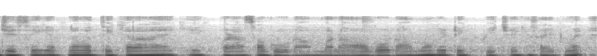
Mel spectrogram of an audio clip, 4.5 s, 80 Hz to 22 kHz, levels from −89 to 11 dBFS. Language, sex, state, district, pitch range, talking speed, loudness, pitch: Marwari, male, Rajasthan, Nagaur, 115-130 Hz, 295 wpm, -28 LUFS, 125 Hz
